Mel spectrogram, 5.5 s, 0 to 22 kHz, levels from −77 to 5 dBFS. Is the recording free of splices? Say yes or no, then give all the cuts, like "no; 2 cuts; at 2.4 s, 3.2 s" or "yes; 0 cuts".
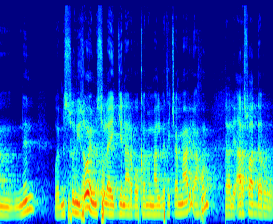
no; 1 cut; at 4.4 s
